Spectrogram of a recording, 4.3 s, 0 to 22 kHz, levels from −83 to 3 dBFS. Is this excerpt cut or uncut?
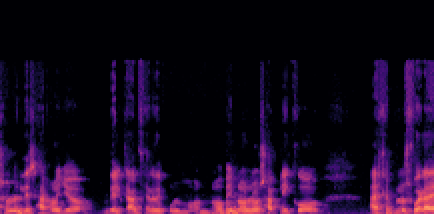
cut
